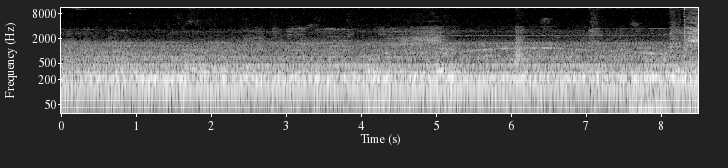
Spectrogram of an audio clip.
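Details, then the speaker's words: Kenwood American-style frost-free freezer after replacing the noisy recirculation fan motor, heard from the back: quiet, steady low whirr and hum, no rumble or knocking; new fan running smoothly. "not sure how well you can hear that there break does its work in I can hear it whirring away yeah believe it's do the job did sound quite nice"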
